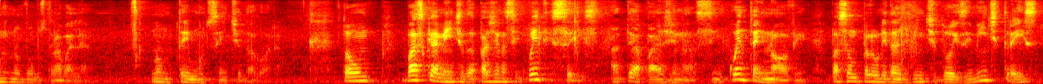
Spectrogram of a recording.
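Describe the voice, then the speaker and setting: Low-voiced man teaching a grammar lesson. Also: darkish tone, a little hiss or hum. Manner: repeats key words, drawn-out emphatic examples. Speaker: Spanish teacher. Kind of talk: exam review lesson.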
